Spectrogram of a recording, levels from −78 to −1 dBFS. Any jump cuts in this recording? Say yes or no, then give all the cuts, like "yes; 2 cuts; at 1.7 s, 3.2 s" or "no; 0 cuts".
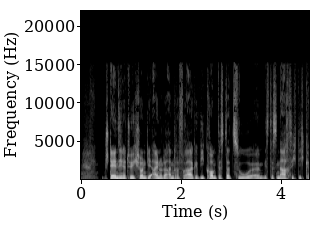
no; 0 cuts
